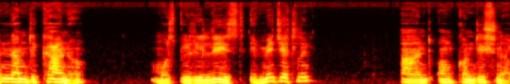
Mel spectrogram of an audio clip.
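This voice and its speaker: A man speaks at a moderate pace with a dark, mellow, somewhat breathy tone, ordinary pitch variation, and long, frequent pauses, recorded dry and close with no echo. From UK. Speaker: channel owner, political commentator. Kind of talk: prepared monologue, advocacy announcement. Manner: formal.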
